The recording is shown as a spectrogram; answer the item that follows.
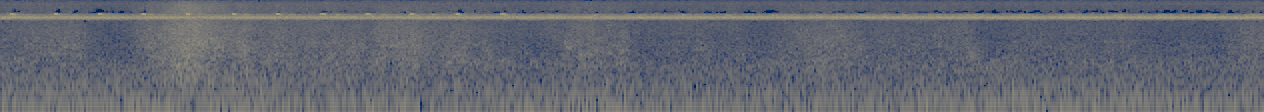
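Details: Unbroken high insect whine from Avalau island, Tonga, captured from a rowboat along old lava shore; light waves surge and recede in soft rushing bursts, strongest near the start.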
